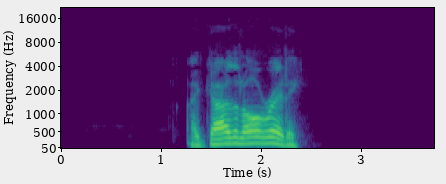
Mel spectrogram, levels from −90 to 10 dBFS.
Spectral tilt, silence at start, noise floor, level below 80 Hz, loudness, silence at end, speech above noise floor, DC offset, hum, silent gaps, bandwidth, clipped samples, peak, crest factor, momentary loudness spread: -10 dB/octave; 1.3 s; under -90 dBFS; -58 dBFS; -15 LUFS; 1.4 s; over 75 dB; under 0.1%; 50 Hz at -45 dBFS; none; 5.4 kHz; under 0.1%; 0 dBFS; 20 dB; 14 LU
